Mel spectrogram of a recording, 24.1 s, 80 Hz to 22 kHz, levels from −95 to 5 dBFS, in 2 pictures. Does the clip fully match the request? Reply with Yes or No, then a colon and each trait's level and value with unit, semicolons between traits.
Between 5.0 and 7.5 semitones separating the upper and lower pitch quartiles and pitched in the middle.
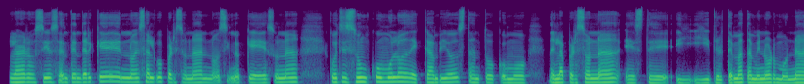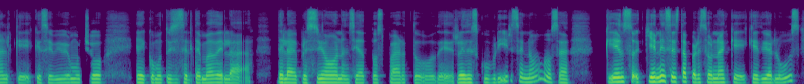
No: average, 2.7 semitones; medium, 170 Hz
